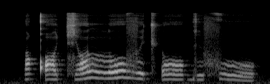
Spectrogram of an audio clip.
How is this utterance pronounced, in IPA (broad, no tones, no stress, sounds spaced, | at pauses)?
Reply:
ə qʼ ɔ t͡ɕ ʌ lː o v e t͡ʃʼ oː ɡ i f u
